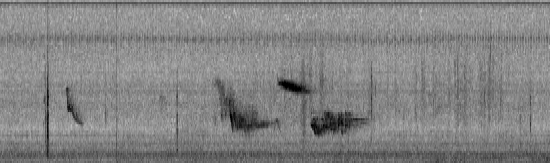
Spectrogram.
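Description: Outdoor garden ambience: a steady background hiss with wild birds giving a few short, high, falling chirps, once about a second in and several more between three and five seconds in. A single sharp click comes just before the first chirp.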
